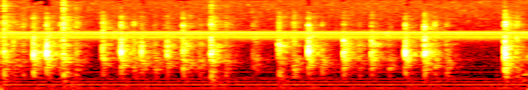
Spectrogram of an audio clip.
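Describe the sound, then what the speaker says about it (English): Rapid typing on a computer keyboard during an online tabletop role-playing session, a run of crisp, close key clicks over a steady electrical hum. "He's typing something."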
